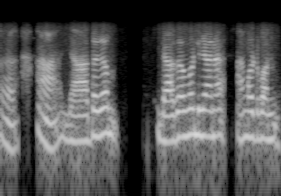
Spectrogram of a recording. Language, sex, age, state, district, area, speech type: Malayalam, male, 60+, Kerala, Pathanamthitta, rural, conversation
